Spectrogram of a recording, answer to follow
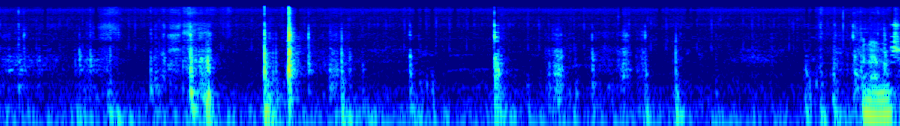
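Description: Scattered small clicks and light knocks of needle-nose pliers and hard plastic as a spring-loaded plastic release tab on a crankcase breather tube connector is worked loose, the sharpest click about two seconds in.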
